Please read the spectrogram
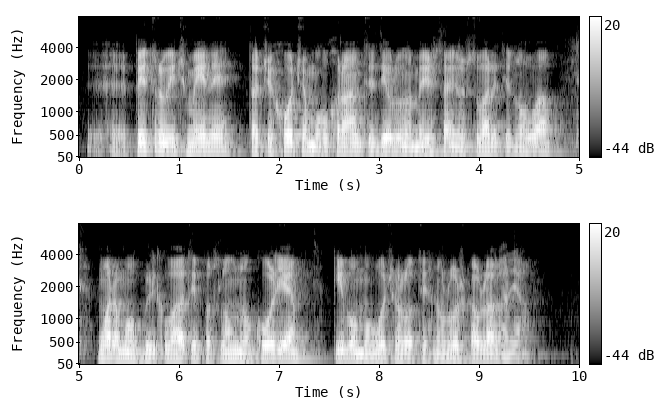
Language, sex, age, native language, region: Slovenian, male, 60+, Slovenian, Drava region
